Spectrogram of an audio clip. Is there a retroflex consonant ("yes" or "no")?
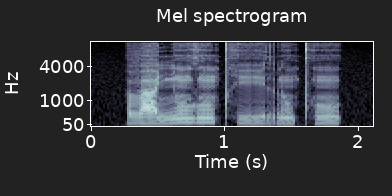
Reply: no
